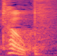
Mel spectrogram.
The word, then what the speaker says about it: taupe: It's like taupe taupe. You say it taupe.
